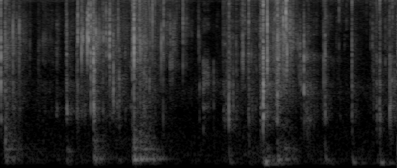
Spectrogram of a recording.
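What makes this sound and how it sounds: A hand-held, dry and hard orange bar of soap is shaved and cut with a utility knife blade, throwing off crunchy flakes. The clip is a quick run of short, dry, bright scraping crackles that stop almost instantly, with brief pauses between the cuts.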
